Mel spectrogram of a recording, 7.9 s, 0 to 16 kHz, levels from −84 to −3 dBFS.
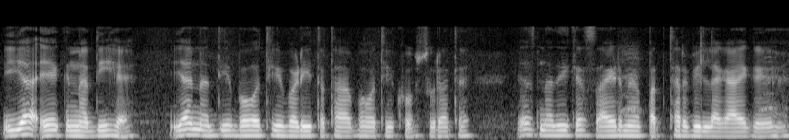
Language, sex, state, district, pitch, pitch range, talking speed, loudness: Hindi, male, Chhattisgarh, Kabirdham, 125 Hz, 120-130 Hz, 180 wpm, -17 LUFS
